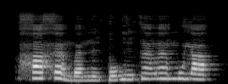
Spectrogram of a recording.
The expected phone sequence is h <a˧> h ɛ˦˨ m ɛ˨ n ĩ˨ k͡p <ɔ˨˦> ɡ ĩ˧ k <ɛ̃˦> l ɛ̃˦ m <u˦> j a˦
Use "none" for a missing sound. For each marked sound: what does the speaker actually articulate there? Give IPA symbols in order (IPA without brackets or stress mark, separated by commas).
a˦, o˨˦, ɛ̃˦, u˦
